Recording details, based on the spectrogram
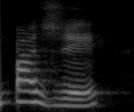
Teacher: E você, saber, por exemplo, que pajé, Gé, é a sílaba mais forte da palavra. Ah, Gé é a sílaba mais forte, então ela é oxítona.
